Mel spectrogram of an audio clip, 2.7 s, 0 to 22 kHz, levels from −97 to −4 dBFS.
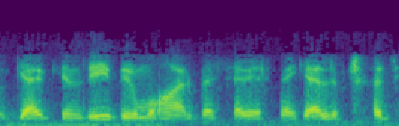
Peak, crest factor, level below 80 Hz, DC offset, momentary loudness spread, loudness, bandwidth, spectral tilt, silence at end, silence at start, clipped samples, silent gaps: -6 dBFS; 16 dB; -42 dBFS; under 0.1%; 4 LU; -21 LUFS; 4.9 kHz; -3 dB/octave; 0 s; 0 s; under 0.1%; none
